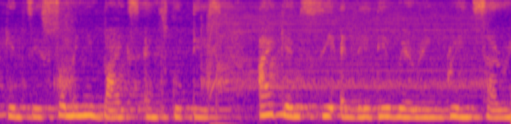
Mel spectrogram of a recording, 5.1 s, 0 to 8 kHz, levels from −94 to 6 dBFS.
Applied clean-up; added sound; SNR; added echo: none; Drill; 18 dB; reverberation time 1.1 s.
